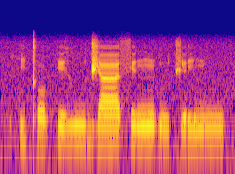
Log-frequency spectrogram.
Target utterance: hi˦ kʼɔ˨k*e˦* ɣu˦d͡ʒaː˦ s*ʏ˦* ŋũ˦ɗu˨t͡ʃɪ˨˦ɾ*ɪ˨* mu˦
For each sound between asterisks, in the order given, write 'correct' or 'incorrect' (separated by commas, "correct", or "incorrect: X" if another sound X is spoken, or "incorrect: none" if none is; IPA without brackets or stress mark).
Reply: correct, incorrect: ɪ˦, incorrect: i˨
